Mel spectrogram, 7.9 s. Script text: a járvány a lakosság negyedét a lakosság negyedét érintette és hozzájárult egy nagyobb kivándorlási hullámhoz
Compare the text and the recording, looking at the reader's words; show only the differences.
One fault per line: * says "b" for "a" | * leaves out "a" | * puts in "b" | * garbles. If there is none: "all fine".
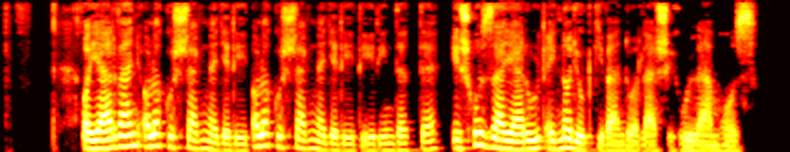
all fine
